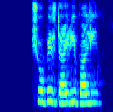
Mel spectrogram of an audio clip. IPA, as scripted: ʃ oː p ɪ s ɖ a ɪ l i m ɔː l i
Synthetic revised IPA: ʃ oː b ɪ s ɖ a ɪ ɾ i b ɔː l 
